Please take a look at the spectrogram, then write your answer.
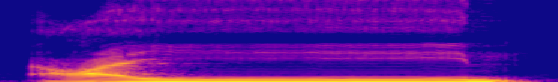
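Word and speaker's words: عين: আইন হরফটি উচ্চারণের সময় অবশ্যই 3 আলিফ টেনে পড়তে হবে এবং আইন হরফটি বারিক হরফ, পাতলা করে পড়তে হবে। আপনারা আমার সাথে বলুন আইন। আবার বলুন আইন। আইন হরফটি কণ্ঠনালীর মধ্যখান থেকে উচ্চারিত হয়।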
